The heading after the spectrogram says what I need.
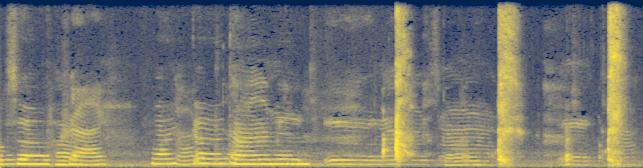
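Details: Child singing Twinkle Twinkle Little Star, interrupted by two sharp, explosive sneezes near the end, followed by giggling.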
